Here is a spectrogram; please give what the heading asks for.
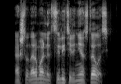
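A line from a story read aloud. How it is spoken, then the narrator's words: Displeased grumbling. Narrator (Russian): недовольно пробурчал один из них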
